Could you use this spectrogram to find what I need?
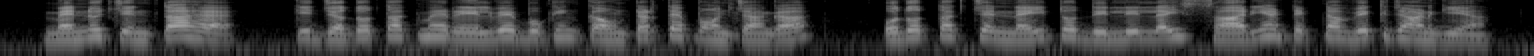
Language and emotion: Punjabi, fearful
